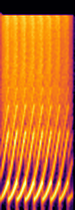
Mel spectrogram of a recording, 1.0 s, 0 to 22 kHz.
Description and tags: An 8 bit evolution/level up sound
